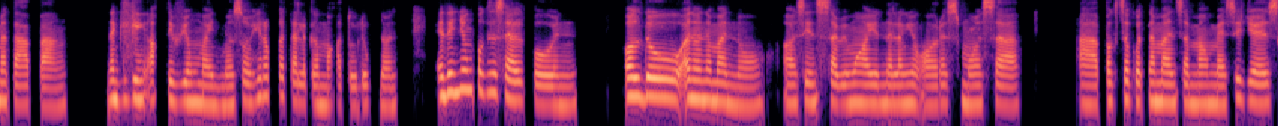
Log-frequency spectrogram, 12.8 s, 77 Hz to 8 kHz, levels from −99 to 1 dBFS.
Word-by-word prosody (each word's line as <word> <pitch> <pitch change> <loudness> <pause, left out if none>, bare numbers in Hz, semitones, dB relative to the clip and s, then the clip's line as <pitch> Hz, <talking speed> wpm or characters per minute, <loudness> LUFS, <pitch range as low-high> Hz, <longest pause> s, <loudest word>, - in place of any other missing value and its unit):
matapang 175 -3 -1 0.4
nagiging 210 0 +1
active 200 -1 -2
'yong 190 0 +1
mind 175 -2 -2
mo 170 - -4
so 195 - -1
hirap 235 +3 -1
ka 240 - -2
talagang 180 -2 -3
makatulog 165 +1 -6
non 165 0 -4 0.4
and 240 - +5
then 270 0 +6
'yong 305 -1 +2
pagse-cellphone 200 -11 +1 0.5
although 230 -2 +7
ano 215 0 +5
naman 195 -3 +1
'no, 165 +1 -6 0.2
ah, 180 0 -1
since 190 0 -1
sabi 180 -2 0
mo 190 0 0
nga 180 - +2
'yon 180 0 -3
na 180 - 0
lang 180 0 0
'yong 175 - -3
oras 175 +3 -1
mo 175 0 -2
sa, 170 -2 +1 0.6
ah, 175 -1 +2
pagsagot 195 0 -1
naman 190 -1 +2
sa 185 - 0
mga 180 0 -1
messages, 185 +1 0
185 Hz, 180 wpm, -24 LUFS, 175-205 Hz, 0.6 s, although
